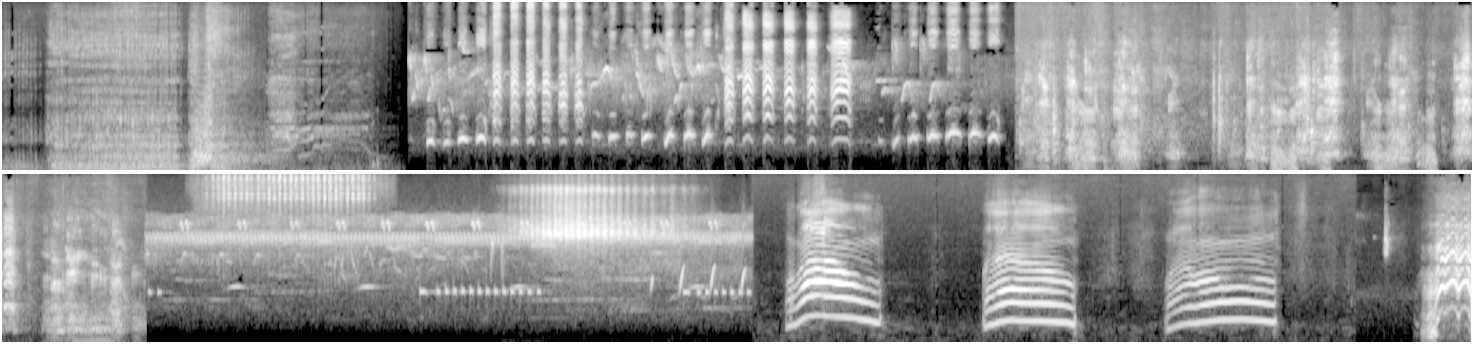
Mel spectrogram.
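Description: A string of separate animal sound clips. It opens with a tiger's low growl, followed by a few seconds of fast repeated chirping calls. Next come pigs grunting and squealing, then a high hissing stretch, and near the end a domestic cat meows three times.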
